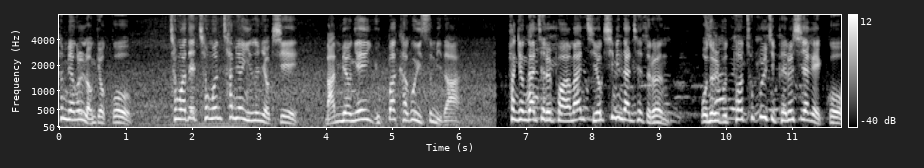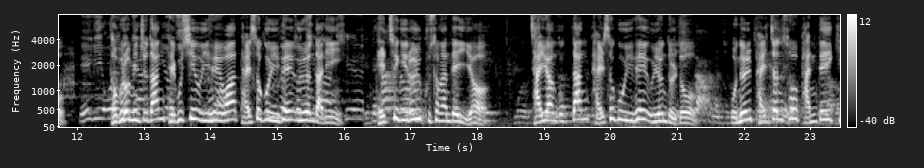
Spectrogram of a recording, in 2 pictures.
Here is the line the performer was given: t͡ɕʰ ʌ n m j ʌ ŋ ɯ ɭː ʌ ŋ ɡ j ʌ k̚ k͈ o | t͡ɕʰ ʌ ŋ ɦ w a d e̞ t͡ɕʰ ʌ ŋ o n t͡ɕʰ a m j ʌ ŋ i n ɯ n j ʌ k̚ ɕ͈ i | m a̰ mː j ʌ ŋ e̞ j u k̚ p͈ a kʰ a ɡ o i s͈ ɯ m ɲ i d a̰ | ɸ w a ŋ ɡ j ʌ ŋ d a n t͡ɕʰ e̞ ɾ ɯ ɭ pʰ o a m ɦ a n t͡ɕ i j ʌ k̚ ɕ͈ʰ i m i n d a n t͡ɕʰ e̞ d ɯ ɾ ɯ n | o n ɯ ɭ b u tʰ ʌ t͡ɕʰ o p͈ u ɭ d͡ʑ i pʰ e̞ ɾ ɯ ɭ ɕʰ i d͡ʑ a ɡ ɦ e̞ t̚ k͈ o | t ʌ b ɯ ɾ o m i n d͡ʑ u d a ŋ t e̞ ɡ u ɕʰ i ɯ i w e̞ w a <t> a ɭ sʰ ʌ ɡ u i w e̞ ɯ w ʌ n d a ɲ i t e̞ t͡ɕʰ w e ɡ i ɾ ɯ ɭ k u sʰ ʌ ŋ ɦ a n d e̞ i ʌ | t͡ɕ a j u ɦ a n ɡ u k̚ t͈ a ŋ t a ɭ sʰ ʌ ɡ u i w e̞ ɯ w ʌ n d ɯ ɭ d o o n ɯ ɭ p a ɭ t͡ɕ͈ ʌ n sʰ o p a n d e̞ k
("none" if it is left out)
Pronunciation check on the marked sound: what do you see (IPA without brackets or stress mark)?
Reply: t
